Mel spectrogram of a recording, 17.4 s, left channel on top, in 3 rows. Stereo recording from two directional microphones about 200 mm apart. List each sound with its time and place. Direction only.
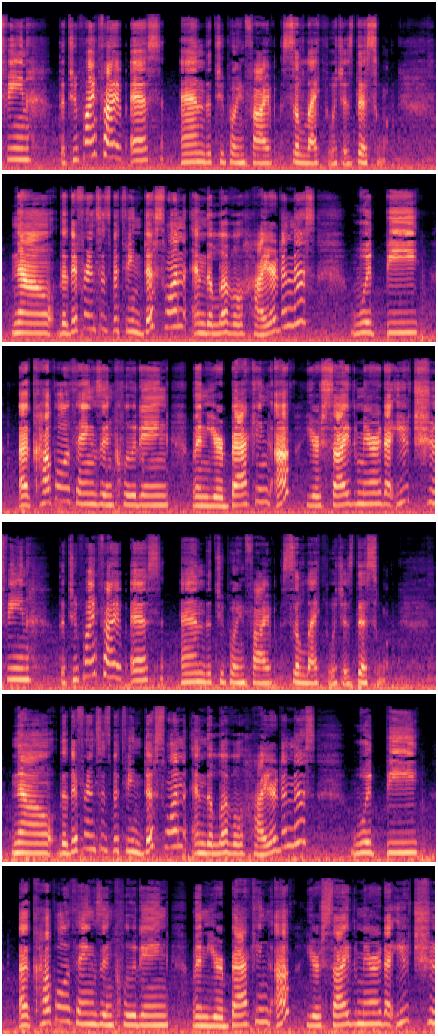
0.0 s speech: 10° right (ahead or behind)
